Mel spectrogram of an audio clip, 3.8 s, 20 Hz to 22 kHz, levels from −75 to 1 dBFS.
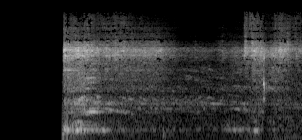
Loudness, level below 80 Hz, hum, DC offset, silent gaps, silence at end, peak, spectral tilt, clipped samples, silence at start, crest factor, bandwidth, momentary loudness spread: -18 LUFS; -64 dBFS; none; under 0.1%; none; 0 s; -2 dBFS; 1.5 dB/octave; under 0.1%; 0.75 s; 22 dB; 16.5 kHz; 23 LU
